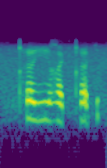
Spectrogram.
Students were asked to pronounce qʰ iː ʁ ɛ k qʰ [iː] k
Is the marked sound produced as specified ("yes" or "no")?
no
